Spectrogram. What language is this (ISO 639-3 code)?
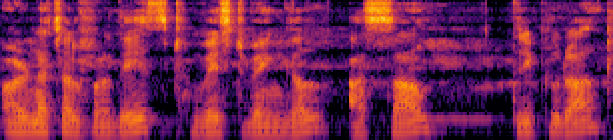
nep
